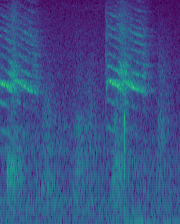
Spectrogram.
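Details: Two grating, falling screeches from a blue jay, part of loud group false alarm calls in a backyard meant to trick squirrels, with a soft low hum beneath.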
